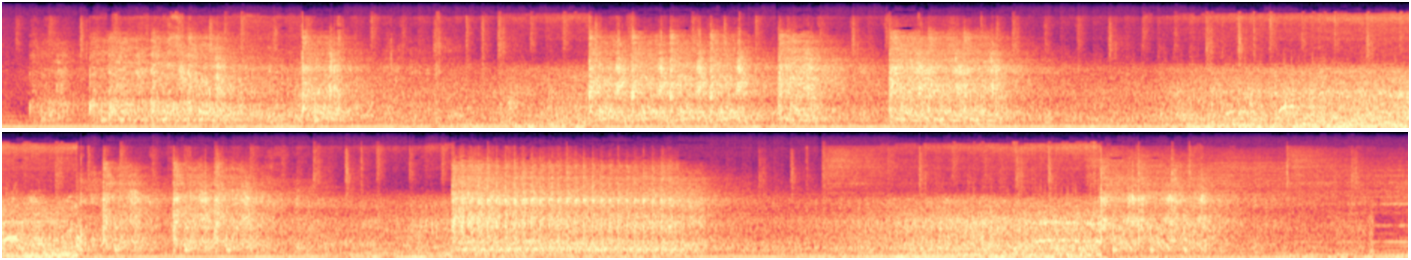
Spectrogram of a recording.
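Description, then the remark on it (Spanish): Sustained bursts of high-powered automatic gunfire from a nighttime shootout in the commune of Maipú, recorded by neighbours, crackle in rapid volleys, some louder than others, with brief pauses between barrages over a steady low rumble. “Creo que escuchemos parte del ambiente grabado por los propios vecinos en torno a esta balacera registrada anoche en la comuna de Maipú.”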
